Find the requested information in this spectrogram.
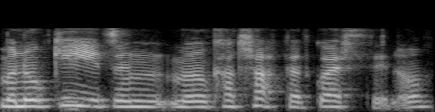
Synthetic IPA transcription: manuːɡiːdənmanuːnkʰaːltʰrapʰɛðɡwɛrθɪnɔ̰

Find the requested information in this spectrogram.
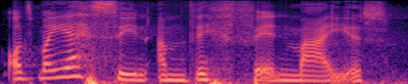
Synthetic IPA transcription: ʔɔndmajɛsinamðɪfɪnmajr

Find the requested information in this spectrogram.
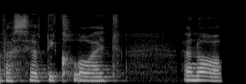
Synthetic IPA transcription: vasɛrdɪkʰlˠoːɨd̥ | ənɔː

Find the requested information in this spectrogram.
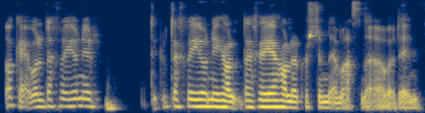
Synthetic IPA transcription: ɔkʰeːwɛlˠdaχrejʊnir | d̥aχrejʊniɦɔld̥aχejaɦɔlˠɛrkʰwɛstənɛma̰sna̰wɛ̰dɪ̰n

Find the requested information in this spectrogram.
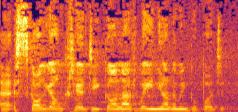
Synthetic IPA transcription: əʔəskɔljɔnkʰreadɪɡɔlˠarwejnjɔlˠəwinɡʊbɔd

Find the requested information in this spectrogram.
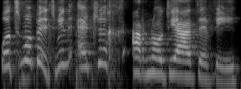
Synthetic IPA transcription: wɛlˠtʰɪmɔbɨːdminɛdrɨχarnɔdjadɛviːd̥

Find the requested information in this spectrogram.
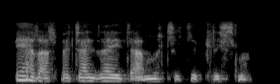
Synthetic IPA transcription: b̥ɛɾaɬb̥ɛdajðeɨda̰mətʰədɨpʰrɪsmɔ

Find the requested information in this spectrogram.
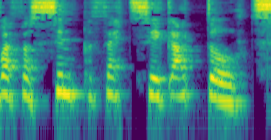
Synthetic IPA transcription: vɛθɔsɪmpʰəθɛtʰɪɡadʊlˠtʰ

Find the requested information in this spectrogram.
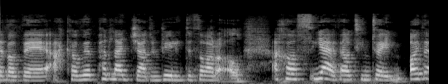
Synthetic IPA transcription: ɛvɔveːa̰kʰɔwvɨpʰadlˠɛd͡ʒadənriːlˠidəðɔɾɔ̰lˠ | a̰χɔsjɛvɛlˠtʰiːndweɨdɔɨð

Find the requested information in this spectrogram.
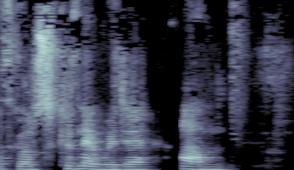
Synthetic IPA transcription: ðɡɔrskʰəvnɛwɪdɛam

